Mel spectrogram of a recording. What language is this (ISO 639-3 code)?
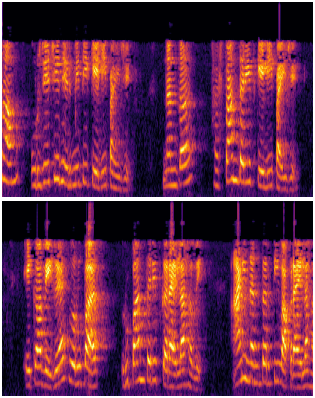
mar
